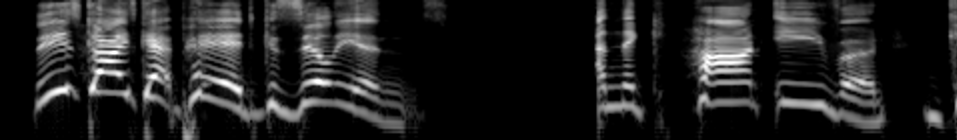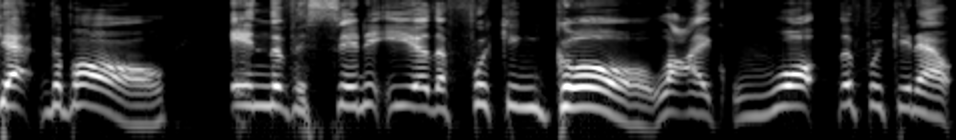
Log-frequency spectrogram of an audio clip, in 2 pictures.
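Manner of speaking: worked-up, exasperated, heated angry rant. Complaining about their team's missed chances in the playoffs, in a heated, angry rant. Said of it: "I'm getting really, really heated now".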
